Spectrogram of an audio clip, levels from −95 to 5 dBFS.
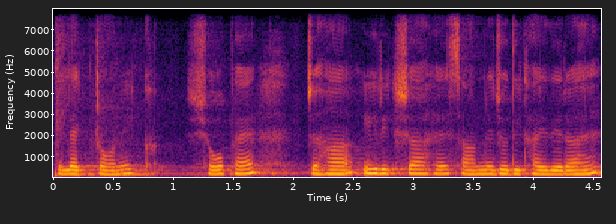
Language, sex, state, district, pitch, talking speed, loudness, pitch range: Hindi, female, Himachal Pradesh, Shimla, 185 Hz, 170 wpm, -16 LUFS, 180-195 Hz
